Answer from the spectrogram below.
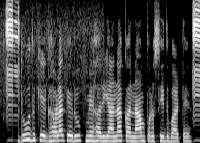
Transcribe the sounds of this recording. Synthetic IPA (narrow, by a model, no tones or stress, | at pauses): d̪uːd̪ʱkeɡʱaːɽakeɾuːpmẽɦəɾijaːnakanaːmpɾəsɪd̪ʱbaːʈeː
